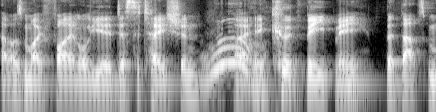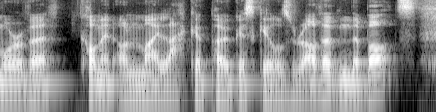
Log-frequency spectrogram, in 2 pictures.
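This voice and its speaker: A man's fairly low voice with an English accent, at a fairly quick pace. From England. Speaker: technology executive. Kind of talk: interview conversation.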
